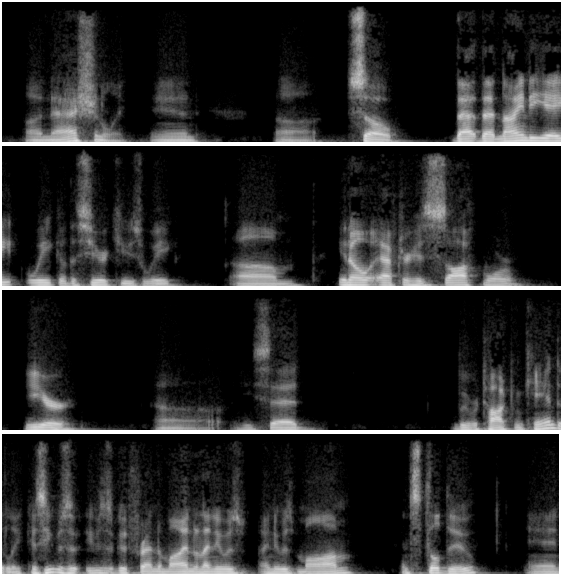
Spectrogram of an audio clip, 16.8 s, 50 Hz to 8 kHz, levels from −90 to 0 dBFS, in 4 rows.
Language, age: English, 40-59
